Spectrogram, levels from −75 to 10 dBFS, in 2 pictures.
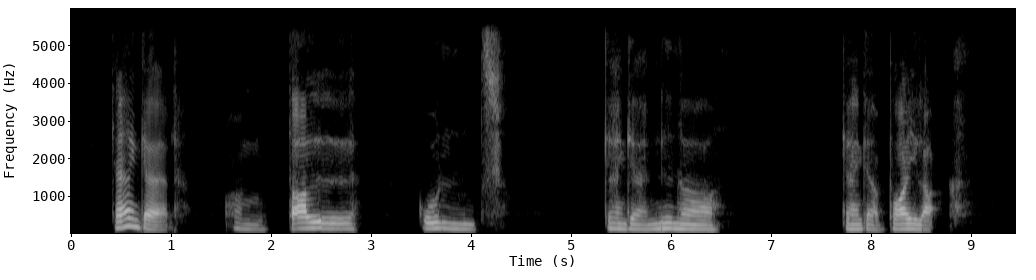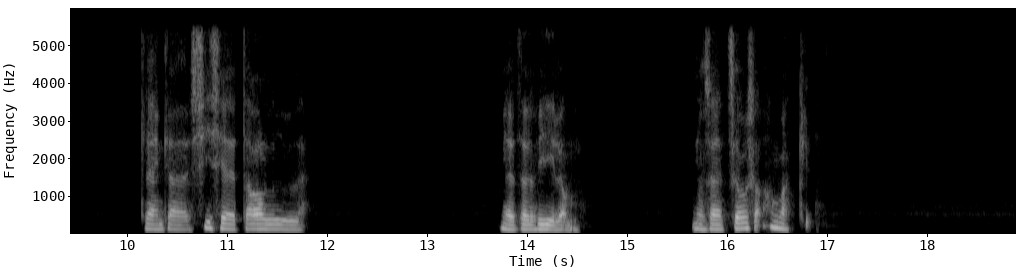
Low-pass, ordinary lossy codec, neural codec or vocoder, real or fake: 5.4 kHz; none; codec, 16 kHz in and 24 kHz out, 1.1 kbps, FireRedTTS-2 codec; fake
